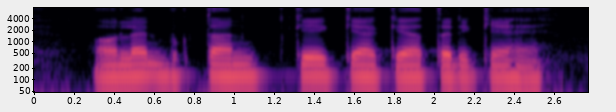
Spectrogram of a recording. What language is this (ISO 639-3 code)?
hin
